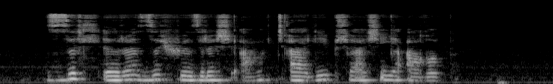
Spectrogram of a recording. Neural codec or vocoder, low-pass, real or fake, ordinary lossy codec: none; 10.8 kHz; real; MP3, 48 kbps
